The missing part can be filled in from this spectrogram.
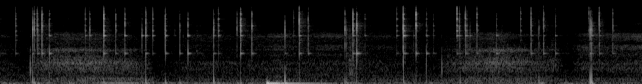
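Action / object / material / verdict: tap / glazed ceramic figurine / ceramic / none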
